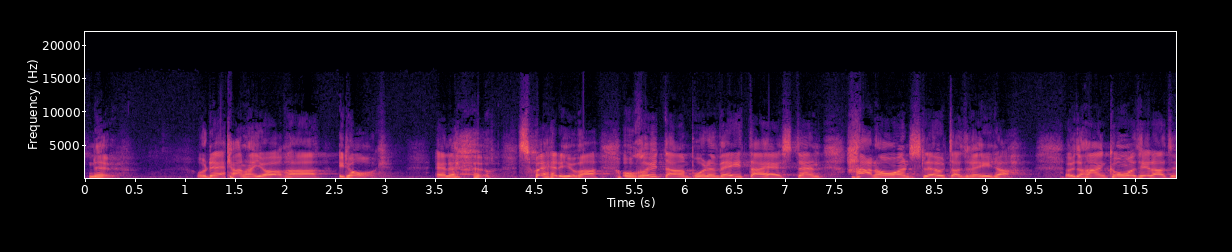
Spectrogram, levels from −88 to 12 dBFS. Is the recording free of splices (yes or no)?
no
